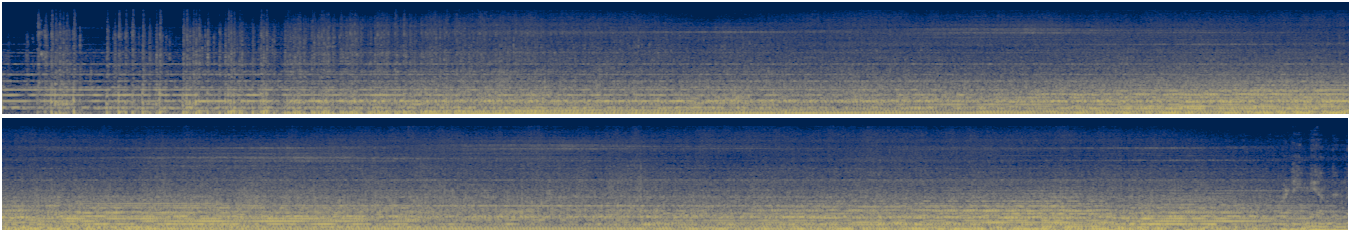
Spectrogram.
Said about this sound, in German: Am Morgen des Rennens, die Motoren werden gestartet.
